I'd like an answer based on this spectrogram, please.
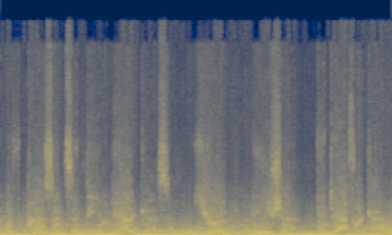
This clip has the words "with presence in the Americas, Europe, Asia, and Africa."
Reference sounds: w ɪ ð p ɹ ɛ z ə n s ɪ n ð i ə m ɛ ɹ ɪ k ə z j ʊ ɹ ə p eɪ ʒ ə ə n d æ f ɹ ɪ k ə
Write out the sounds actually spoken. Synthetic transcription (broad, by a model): w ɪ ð p ɹ ɛ z ə n s ɪ n ð i ə m ɛ ɹ ɪ k ə z j ʊ ɹ ə p eɪ ʒ ə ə n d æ f ɹ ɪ k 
